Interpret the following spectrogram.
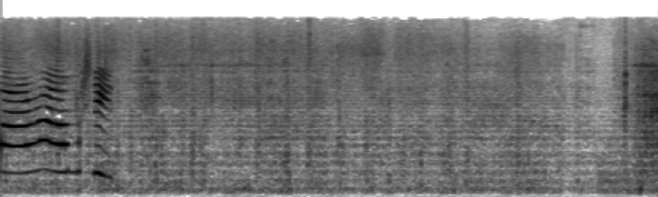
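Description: A child's high-pitched shouting played backwards: a few short cries that glide up and down in pitch during the first second. After that only a faint steady hiss of outdoor ambience remains.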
